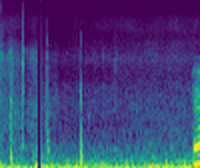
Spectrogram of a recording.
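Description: Steady low rumble of engine and road noise inside an Opel car's cabin, with a few short clicks in the first second.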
